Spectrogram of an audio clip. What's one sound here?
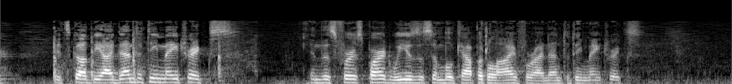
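A man lectures calmly in a large echoing hall, heard through a microphone.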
